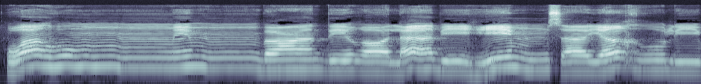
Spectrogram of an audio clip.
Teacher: kalau mim mati bertemu dengan Sin itu jelas bacanya karena izhar syafawi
